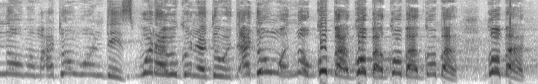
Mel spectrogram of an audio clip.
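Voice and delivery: high, loud, frantic refusal; pastor refusing. Retold or imitated.

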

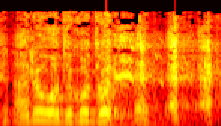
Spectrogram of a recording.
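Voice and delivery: high, loud wail breaking with laughter; mock frightened cry. Preacher imitating the cameraman at the crusade, mock frightened cry. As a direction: cry out in comic panic.

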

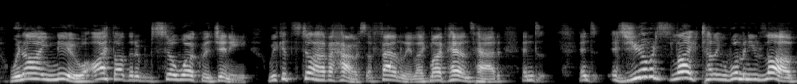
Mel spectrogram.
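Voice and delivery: loud, high, raging rant; furious outburst. Acted. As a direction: explode at him and keep yelling.

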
